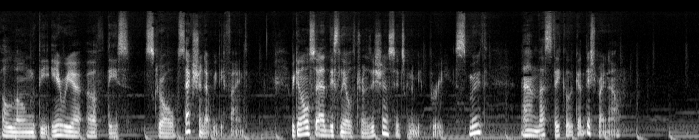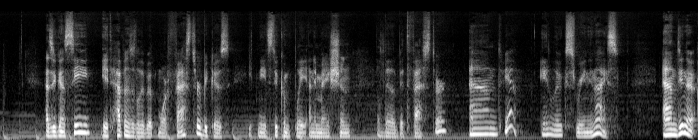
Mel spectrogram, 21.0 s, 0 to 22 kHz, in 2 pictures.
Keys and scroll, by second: 0.6 shift+super+4, 3.6 Escape, 7.4 super+p, 20.3 Escape.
